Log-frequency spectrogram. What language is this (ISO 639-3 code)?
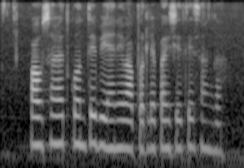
mar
